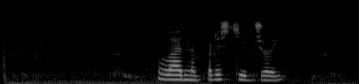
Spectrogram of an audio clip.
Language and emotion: Russian, neutral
